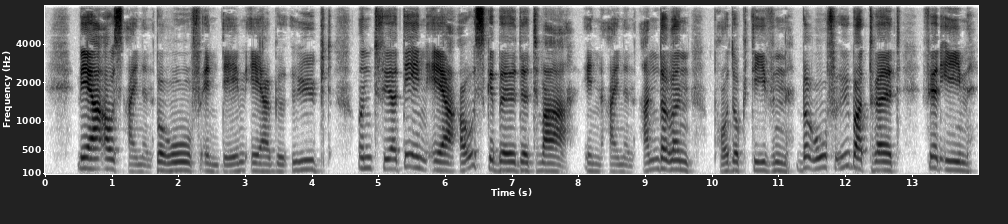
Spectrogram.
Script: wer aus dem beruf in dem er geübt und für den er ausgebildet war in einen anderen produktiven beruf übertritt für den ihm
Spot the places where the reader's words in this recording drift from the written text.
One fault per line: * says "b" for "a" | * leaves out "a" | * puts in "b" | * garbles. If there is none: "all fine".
* says "einen" for "dem"
* leaves out "den"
